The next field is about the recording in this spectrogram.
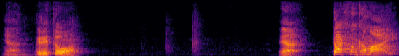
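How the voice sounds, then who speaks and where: A woman's voice: fairly low pitch, very animated, slow, pushed and bright, highs cut off. Woman barking playful karate commands. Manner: teasing, barks short commands, laughs often. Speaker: mock karate teacher. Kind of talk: playful comedic skit.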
